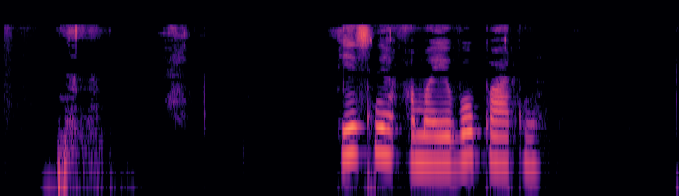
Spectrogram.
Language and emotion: Russian, sad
